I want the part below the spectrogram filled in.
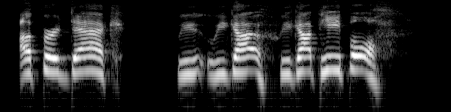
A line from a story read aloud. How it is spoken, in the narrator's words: yell out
